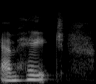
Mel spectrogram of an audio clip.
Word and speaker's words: Niamh: It's spelled the Irish way, so it's Niamh.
